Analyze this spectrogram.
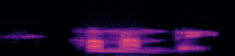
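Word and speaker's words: Hunmanby: tell us about that I can tell you that you've pronounced it right it's h-u-n-m-a-n-b-y homambi however in its ancient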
